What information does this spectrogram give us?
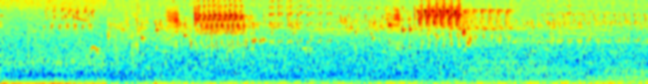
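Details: Marsh wren singing several short bursts of fast, mechanical, rattling trills, high and dry, separated by pauses of a second or two. A low rumble fills the first part of the recording.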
